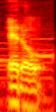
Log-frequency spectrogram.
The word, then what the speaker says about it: at all: colocou no final né at all a gente lê juntinho at all né americano Tem essa mania de mudar o t pro R né erol e significa pessoal de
